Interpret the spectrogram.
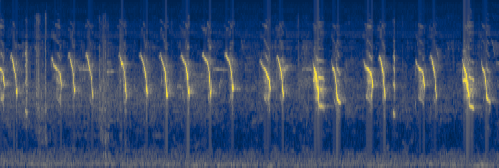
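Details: Young cendet, the long-tailed shrike, giving a series of thin, sharply downslurred whistled notes, singly or in pairs, at an uneven pace against a quiet background.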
